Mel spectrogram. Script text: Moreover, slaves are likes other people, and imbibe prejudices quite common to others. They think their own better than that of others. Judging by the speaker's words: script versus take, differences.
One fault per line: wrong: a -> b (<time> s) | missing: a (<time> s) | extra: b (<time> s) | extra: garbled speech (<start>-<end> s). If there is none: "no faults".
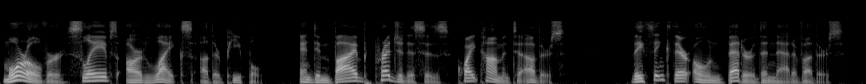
no faults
